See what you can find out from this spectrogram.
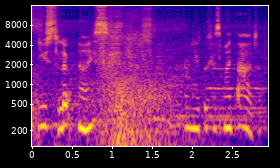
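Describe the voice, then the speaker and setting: An actress playing a gentle, wistful young daughter in a reflective game monologue. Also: female voice, fairly high pitch, level tone, moderate pace, natural voice. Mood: wistful, sorrowful. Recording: clear music behind the voice.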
